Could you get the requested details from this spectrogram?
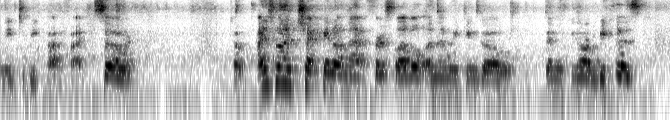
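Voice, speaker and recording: A woman speaks with a fairly low pitch over noticeable background noise. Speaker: committee chair. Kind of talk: committee meeting. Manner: fast.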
